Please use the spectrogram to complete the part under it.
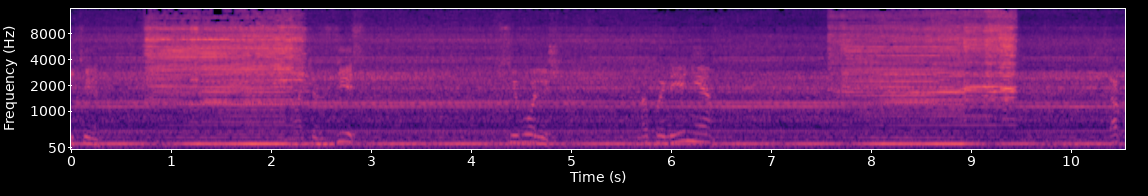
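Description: A small circular saw motor hums steadily.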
